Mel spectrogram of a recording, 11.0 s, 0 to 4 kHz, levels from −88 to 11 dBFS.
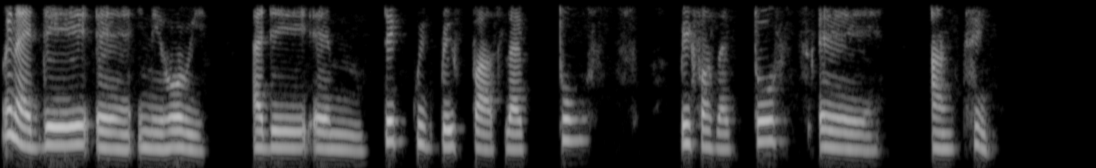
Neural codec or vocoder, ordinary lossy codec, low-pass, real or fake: none; none; 3.6 kHz; real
